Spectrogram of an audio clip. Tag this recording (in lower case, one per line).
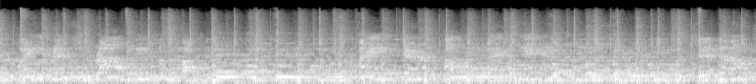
music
